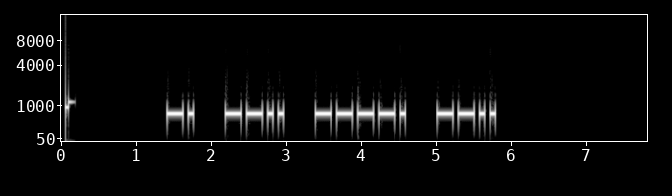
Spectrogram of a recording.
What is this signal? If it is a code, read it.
Morse code, heard as a keyed tone, about 17 wpm, spaced as for 12 wpm, 700 Hz. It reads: NZ9Z
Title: USA Call Signs - 2x Character Spacing - 17wpm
